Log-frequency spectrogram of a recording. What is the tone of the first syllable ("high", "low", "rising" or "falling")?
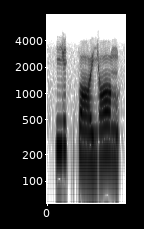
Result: falling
